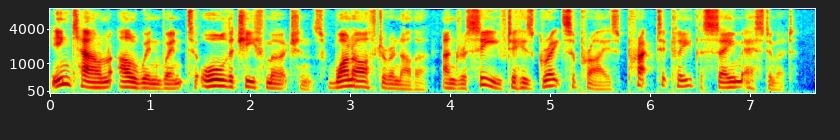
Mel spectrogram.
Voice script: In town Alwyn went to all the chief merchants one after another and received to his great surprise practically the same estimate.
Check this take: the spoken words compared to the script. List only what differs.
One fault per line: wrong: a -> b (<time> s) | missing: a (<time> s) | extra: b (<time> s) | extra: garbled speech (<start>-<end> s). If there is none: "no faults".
no faults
